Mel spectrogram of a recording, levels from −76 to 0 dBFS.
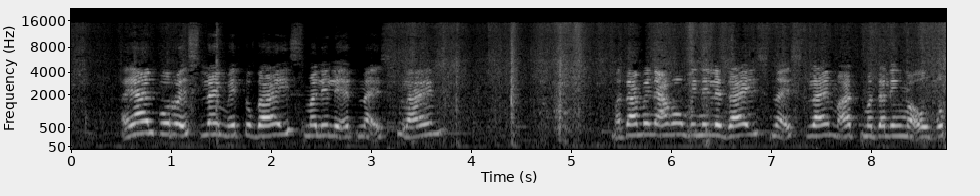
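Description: No technical fault can be heard anywhere in the recording; the signal holds steady throughout, with no break, disturbance or change in its character.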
